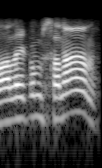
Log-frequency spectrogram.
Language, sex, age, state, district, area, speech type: Kashmiri, male, 30-45, Jammu and Kashmir, Baramulla, urban, conversation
